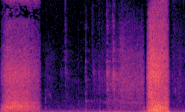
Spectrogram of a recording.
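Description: A wild boar grunts with two short, breathy, snorting bursts: a longer one at the start, then a quieter pause and a second, sharper huff, fairly loud.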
